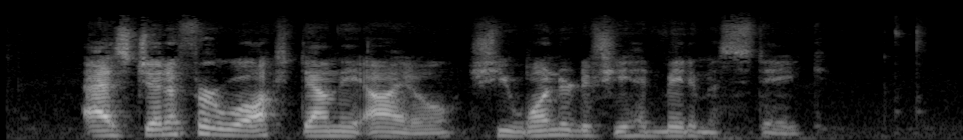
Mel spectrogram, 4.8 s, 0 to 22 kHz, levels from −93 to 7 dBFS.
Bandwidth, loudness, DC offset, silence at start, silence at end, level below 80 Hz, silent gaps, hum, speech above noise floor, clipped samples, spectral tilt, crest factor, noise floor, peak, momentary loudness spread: 13.5 kHz; -31 LUFS; under 0.1%; 0.4 s; 0.85 s; -72 dBFS; none; none; 34 dB; under 0.1%; -4 dB/octave; 24 dB; -65 dBFS; -10 dBFS; 15 LU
